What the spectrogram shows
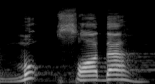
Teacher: یہاں حمزہ ساکن ہے, اس کو جھٹکے سے ادا کریں گے مؤصدہ. صاد کو سیٹی کی آواز میں اور پر پڑھیں گے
